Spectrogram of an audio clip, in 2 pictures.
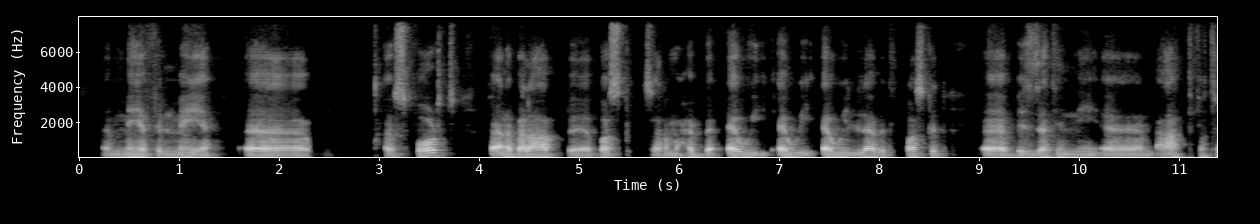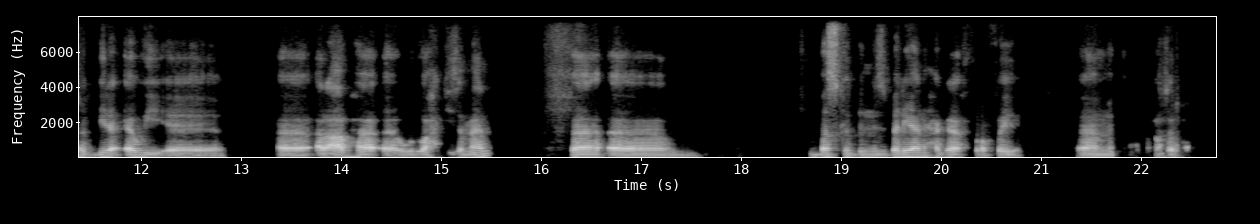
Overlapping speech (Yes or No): No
